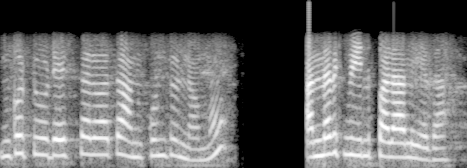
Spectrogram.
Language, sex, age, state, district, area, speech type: Telugu, female, 18-30, Telangana, Sangareddy, rural, conversation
